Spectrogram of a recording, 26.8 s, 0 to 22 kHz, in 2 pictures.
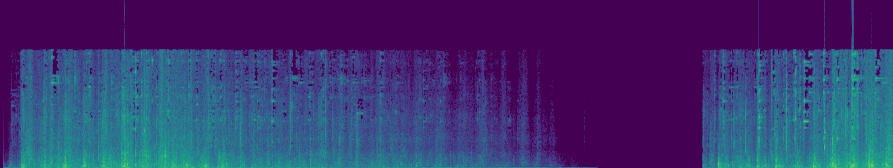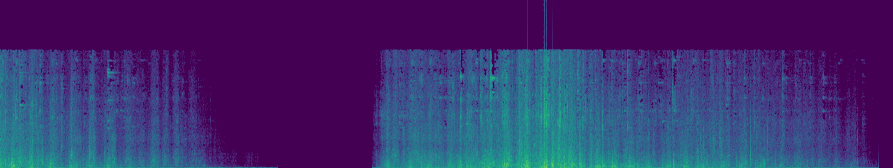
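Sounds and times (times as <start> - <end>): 
running footsteps: 0.1 - 8.4, 10.6 - 16.5, 19.0 - 26.6
rustling: 0.1 - 8.8, 10.6 - 17.5, 19.0 - 26.6.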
